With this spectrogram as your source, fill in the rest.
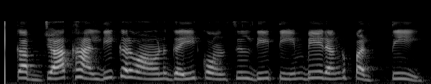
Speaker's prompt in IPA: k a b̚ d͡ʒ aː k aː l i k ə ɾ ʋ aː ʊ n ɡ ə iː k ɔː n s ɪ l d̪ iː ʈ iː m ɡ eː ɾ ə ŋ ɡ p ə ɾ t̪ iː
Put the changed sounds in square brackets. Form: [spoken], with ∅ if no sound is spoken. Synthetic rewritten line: k [ə] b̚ d͡ʒ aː [kʰ] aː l [iː] k ə ɾ ʋ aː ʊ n ɡ ə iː k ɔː n s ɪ l d̪ iː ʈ iː m [b] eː ɾ ə ŋ ɡ p ə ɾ t̪ iː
